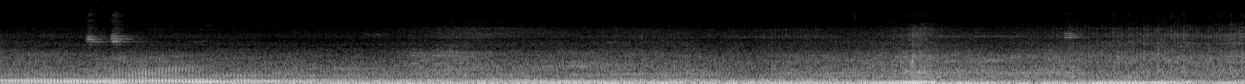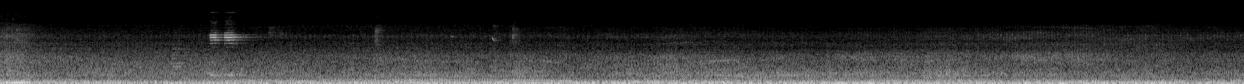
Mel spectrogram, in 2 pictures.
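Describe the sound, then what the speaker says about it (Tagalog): Road traffic heard while riding a Fortress 160 motorcycle on EDSA in Manila, with a steady loud rumble of engines and wind, occasional higher hisses and squeals from passing vehicles, and no talk. "Traffic dito mga ka-GTV."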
